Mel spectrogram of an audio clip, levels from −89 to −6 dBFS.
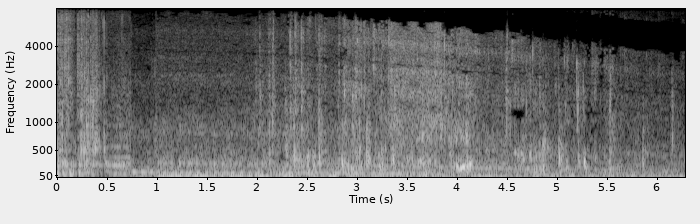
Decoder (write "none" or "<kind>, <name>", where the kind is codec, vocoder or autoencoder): none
